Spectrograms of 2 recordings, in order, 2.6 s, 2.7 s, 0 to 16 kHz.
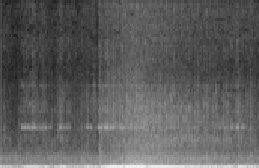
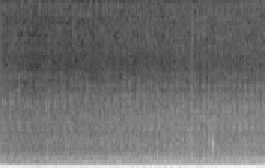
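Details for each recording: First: Triumph TR6 driving: low, lumpy rumble that sags and stumbles at idle; idle set too low, fuel possibly old (owner suspects); otherwise has fuel, oil and battery. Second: Triumph TR6, likely 2.5 straight six, four-speed probably without overdrive, recently refreshed, idle set a bit low, heard while driving: strong even low exhaust note climbing smoothly with revs, no misses or knocks; healthy engine under acceleration.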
